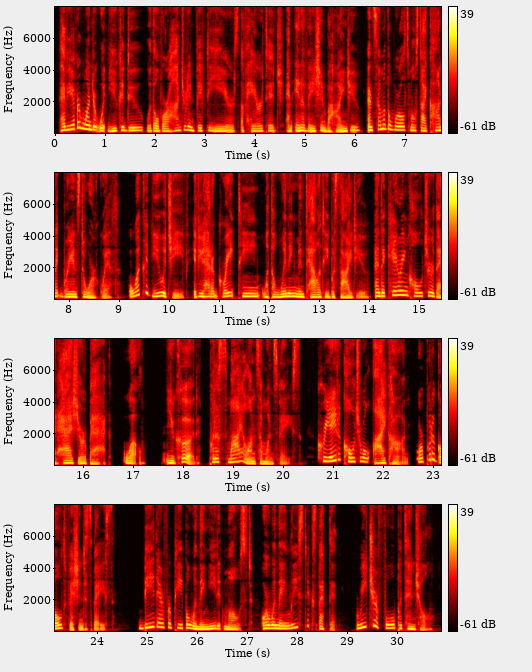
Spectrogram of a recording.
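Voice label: English, US, female, narration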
